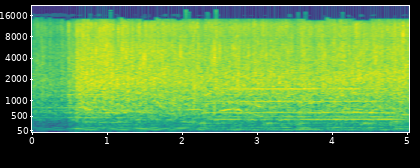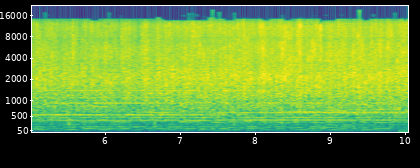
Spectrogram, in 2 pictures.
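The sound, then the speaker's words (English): A theatre audience stands and applauds. Dense, loud clapping starts abruptly and holds steady throughout as one continuous wash of many hands. “Through the mirror, the audience is seen to stand and applaud.”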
